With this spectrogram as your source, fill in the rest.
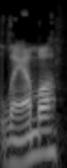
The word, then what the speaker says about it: llama: ride my llama although I think he pronounces it Lama to rhyme with whatever he's you know whatever he's rhyming with so ride my Lama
